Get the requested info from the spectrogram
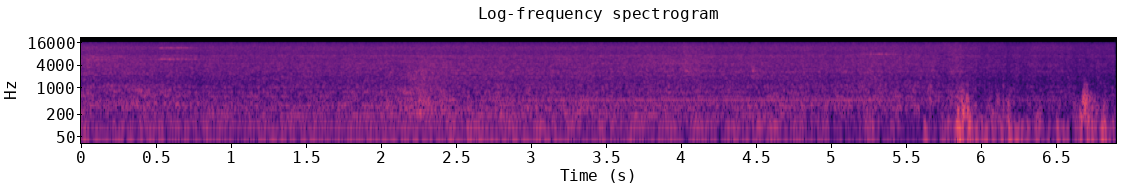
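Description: Steady low hum of a running EDM machine, with a faint thin tone held for a couple of seconds in the middle. Two short knocks come near the end.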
